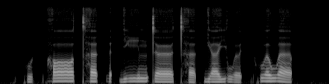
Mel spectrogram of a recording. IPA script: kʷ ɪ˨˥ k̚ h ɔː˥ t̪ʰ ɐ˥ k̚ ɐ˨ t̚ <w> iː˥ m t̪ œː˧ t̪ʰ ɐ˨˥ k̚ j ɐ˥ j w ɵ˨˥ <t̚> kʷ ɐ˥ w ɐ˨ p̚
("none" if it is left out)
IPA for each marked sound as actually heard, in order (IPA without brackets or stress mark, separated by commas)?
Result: j, t̚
